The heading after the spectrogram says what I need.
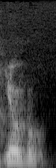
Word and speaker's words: Iovu: It's I as in India, Ovu, and a lot of people spell it, or they misspell it for I for L. So, but it's Iovu. Okay, very Iovu.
